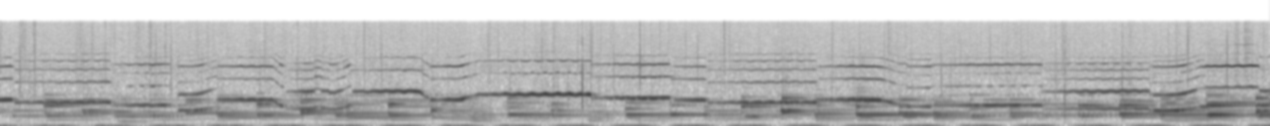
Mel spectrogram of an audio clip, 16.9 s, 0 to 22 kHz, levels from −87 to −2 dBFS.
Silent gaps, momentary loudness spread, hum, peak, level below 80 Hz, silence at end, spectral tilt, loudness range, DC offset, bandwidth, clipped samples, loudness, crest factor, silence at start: none; 9 LU; none; -8 dBFS; -54 dBFS; 0 s; -1.5 dB/octave; 3 LU; under 0.1%; 11.5 kHz; under 0.1%; -28 LUFS; 22 dB; 0 s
